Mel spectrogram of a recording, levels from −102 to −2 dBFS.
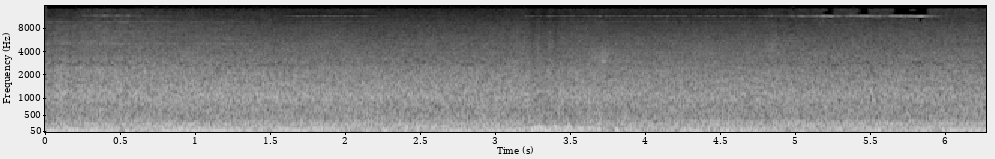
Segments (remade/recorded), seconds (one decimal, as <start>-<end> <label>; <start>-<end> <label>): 0.0-1.6 recorded; 1.6-2.2 remade; 2.2-3.2 recorded; 3.2-4.8 remade; 4.8-6.3 recorded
